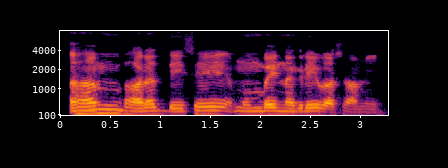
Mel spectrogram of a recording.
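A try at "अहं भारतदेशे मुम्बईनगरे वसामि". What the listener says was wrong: And then when you are in Sanskrit, you have to say Bharata Deshe, not Bharat. So Hindi, the Bharatam, Bharata becomes Bharat. That last letter is cut short in Hindi. Most for many of the things, like you say Ram. Okay, but when it comes to Sanskrit, you have to say the full thing.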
